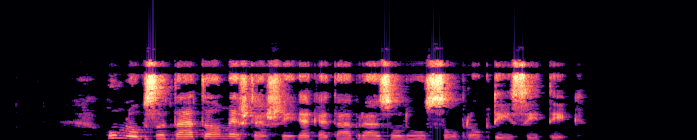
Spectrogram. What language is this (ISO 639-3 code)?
hun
